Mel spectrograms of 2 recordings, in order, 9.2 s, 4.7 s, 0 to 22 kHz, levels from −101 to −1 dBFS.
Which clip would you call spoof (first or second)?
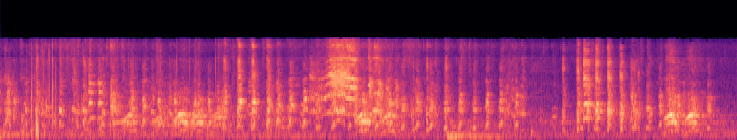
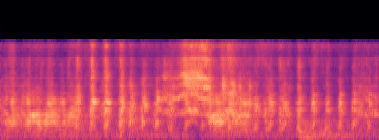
second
